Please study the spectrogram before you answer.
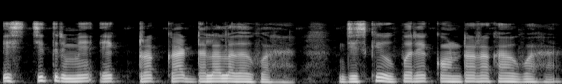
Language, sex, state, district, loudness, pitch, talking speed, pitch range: Hindi, male, Jharkhand, Palamu, -15 LUFS, 135 Hz, 180 wpm, 125-140 Hz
